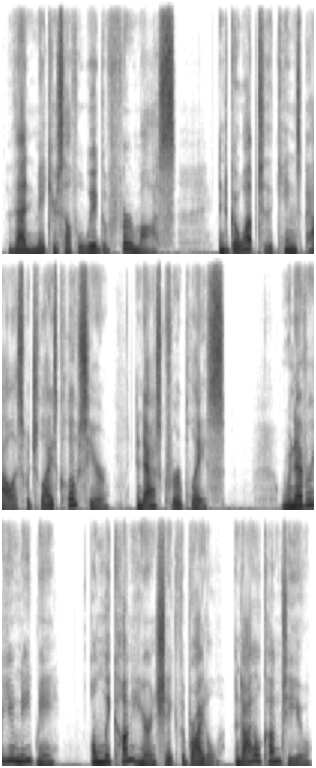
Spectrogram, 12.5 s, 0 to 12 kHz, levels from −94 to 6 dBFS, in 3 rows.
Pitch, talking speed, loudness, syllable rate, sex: 225 Hz, 195 wpm, -19 LUFS, 5.2 syllables/s, female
